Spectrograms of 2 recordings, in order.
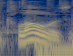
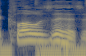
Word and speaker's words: clothes: Everyone notice the pronunciation close. It's always close. Never, never closes, right? Uh, my yes. students sometimes make that mistake.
